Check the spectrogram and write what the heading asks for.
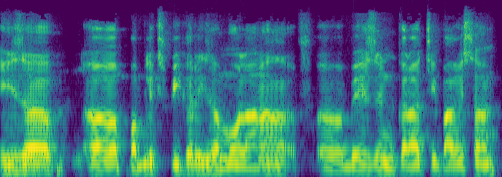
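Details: Adult male speaker; no voice disorder.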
